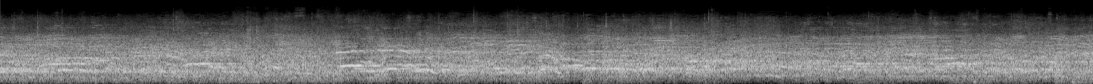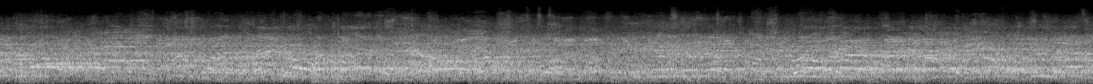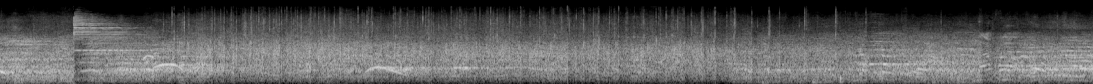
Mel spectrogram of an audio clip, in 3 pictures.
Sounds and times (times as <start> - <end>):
Applause: 23.3 - 30.7.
